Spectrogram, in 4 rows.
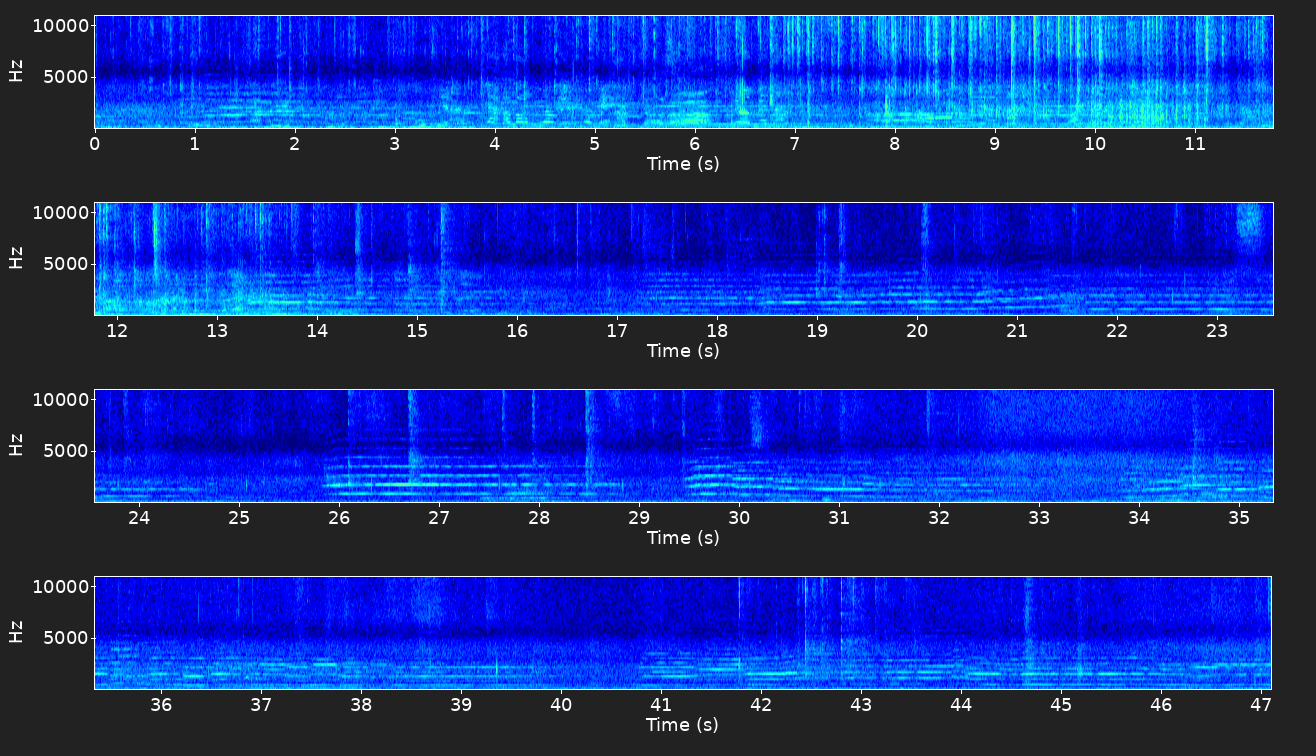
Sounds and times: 0.0s Pedestrians and tourists 47.1s
0.0s Street music 47.1s

